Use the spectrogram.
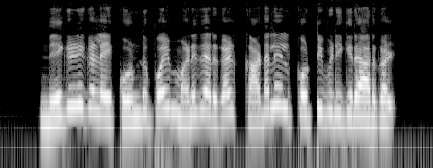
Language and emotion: Tamil, angry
